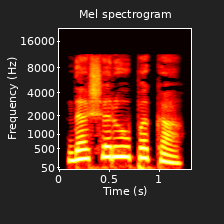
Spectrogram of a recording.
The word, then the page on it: ದಶರೂಪಕ: Kannada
